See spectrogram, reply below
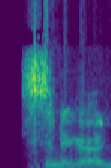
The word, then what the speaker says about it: Syndergaard: So, Noah Snidegard. Am I pronouncing that right? You're in New York. Am I pronouncing that right? – For a sports show, you're all over the MLB beat, bro. Syndergaard, man.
